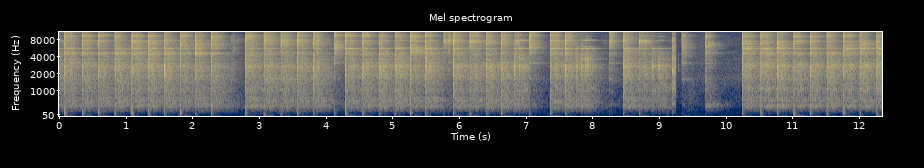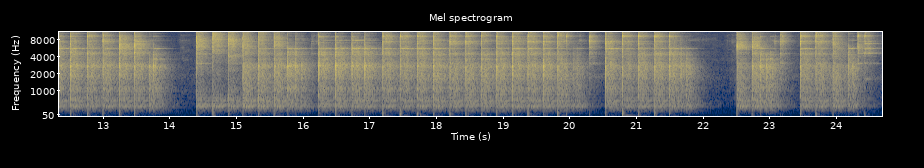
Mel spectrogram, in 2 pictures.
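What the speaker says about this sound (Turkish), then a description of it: "Makaslarımızı taşlama işlemi yapmak için birer birer hepsini de doğrultuyoruz." Metal shears are hammered straight before grinding, with rapid, ringing metallic blows in long rhythmic runs separated by short pauses, close and loud with no talking.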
